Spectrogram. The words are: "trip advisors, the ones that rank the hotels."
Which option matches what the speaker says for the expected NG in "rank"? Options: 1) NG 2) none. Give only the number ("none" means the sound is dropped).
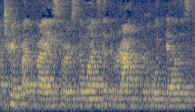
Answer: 2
